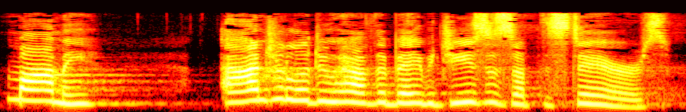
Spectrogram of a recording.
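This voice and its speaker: Woman voicing a little irish boy, high, pleading, bright, hall reverb. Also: animated, fast, exaggerated voice. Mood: insistent. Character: small Irish boy, simple and tearful.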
